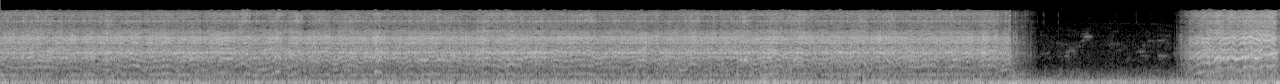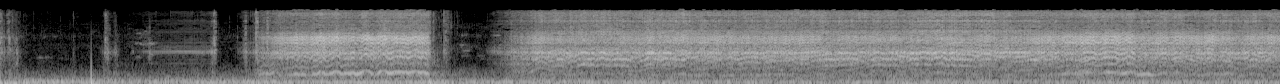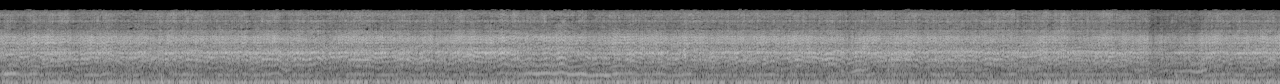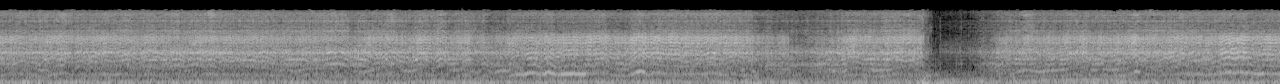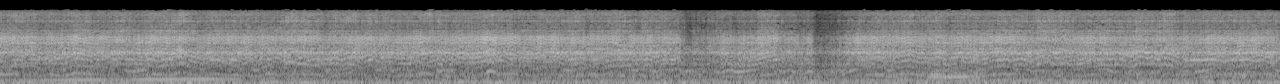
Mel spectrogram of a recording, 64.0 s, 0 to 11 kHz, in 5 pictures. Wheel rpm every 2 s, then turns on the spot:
70, 70, 70, 70, 70, 20, 60, 0, 40, 50, 70, 70, 70, 70, 70, 70, 70, 70, 60, 60, 70, 60, 60, 50, 40, 70, 70, 70, 70, 50, 60, 70.
none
